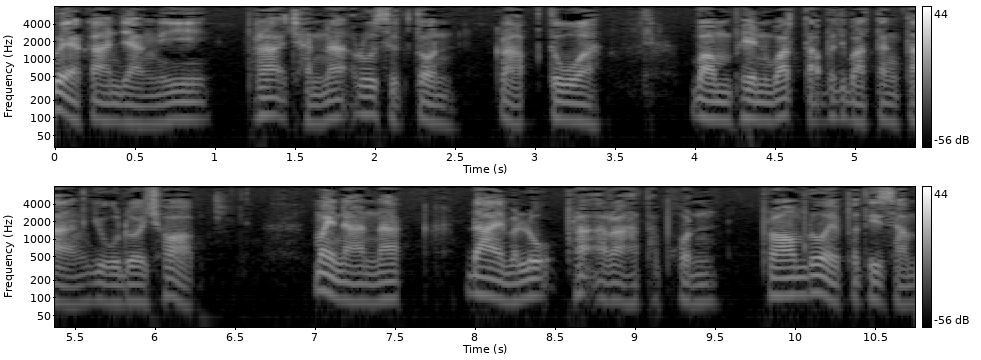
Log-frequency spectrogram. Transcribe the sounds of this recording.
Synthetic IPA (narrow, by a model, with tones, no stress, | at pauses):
du˥˩əjʔaː˧kaː˧njaː˨˩ŋniː˦˥ | pʰɾa˦˥t͡ɕʰa˦˥nːa˦˥ʔɾuː˦˥sɯ˨˩k̚t̪o˧n | kla˨˩p̚t̪u˧ɐ | ba˧mpʰe˧nwa˦˥t̪ːa˨ʔpa˧˩t̪i˧ba˨˩t̪ːaː˨˩ŋt̪aː˨˩ŋjuː˨˩doː˧jt͡ɕʰɔː˥˩p̚ | ma˥˩jnaː˧nːa˦˥k̚daː˥˩jba˧nlu˦˥ʔpʰɾa˦˥ʔa˧ɾa˧ha˨˩t̪ʰːa˧pʰo˨˧˥n | pʰɾɔː˦˥mdu˥˩əjpa˧t̪i˨˩sa˩˦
